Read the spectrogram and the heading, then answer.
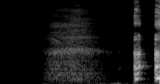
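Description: A man shifts on his feet and clears his throat: a soft, breathy exhale, then two short, sharp throat-clearing bursts in quick succession, loud, with no talking.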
